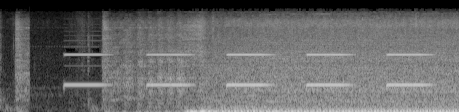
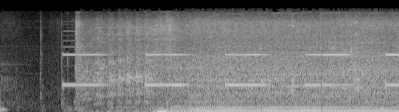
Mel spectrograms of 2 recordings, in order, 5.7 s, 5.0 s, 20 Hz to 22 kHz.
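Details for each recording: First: 2008 Saab V6 turbo with code P0203 for the injector 3 circuit: engine starts, then runs lumpy and uneven on five cylinders under a steady chime. Battery voltage found on the injector 3 control wire points to a failed engine-computer injector driver. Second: 2008 Saab V6 Turbo with former cylinder 3 injector circuit fault (P0203), after replacement engine computer and throttle body relearn: brief crank, catches at once, settles into steady even idle with a chime; running normally.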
